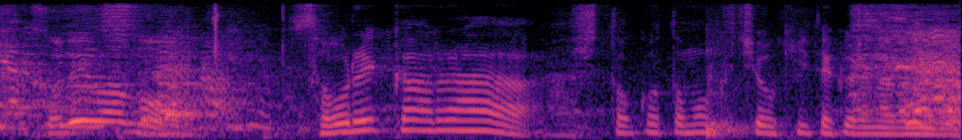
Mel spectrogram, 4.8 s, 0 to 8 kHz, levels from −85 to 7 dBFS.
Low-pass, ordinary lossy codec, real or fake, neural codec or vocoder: 7.2 kHz; Opus, 64 kbps; real; none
